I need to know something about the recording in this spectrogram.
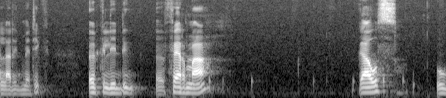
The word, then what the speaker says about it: Gauss: à l'arithmétique, Euclide, Fermat, Gauss, ou Gauss, comme on prononce à la française, hein, etc.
